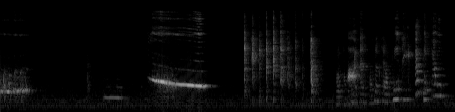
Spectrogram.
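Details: African grey parrot making funny noises indoors: a low hoot, a long loud descending whistle, then rapid clicking, popping and chattering sounds in quick irregular bursts.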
